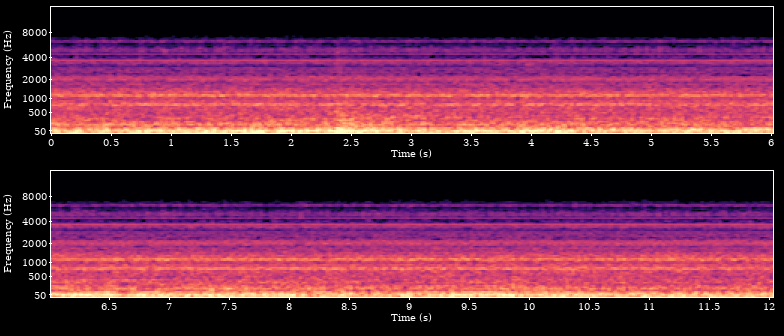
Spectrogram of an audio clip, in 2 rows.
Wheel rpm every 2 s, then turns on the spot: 0, 0, 0, 0, 0, 0.
none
